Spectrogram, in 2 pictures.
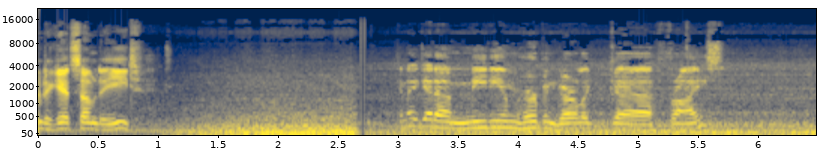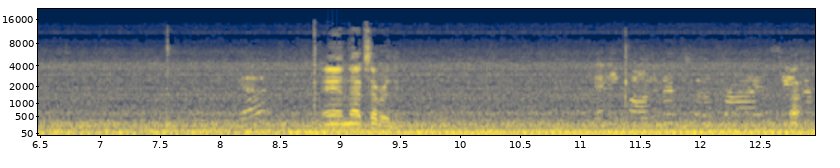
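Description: A car engine rumbles low while driving.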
